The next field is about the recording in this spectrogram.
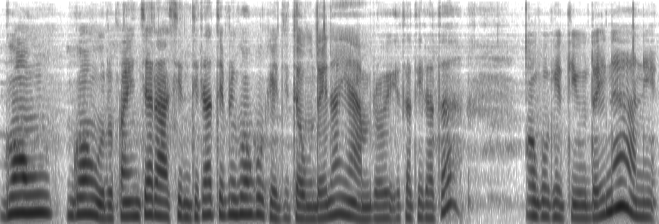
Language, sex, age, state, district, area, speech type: Nepali, female, 30-45, West Bengal, Jalpaiguri, rural, spontaneous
